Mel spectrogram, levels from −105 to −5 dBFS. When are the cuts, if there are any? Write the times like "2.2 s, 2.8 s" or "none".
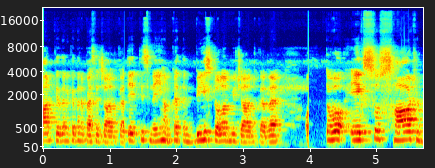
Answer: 1.2 s, 3.9 s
